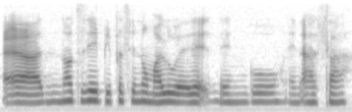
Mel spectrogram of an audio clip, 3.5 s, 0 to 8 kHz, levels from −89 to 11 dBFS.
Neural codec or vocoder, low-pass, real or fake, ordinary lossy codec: none; 7.2 kHz; real; AAC, 48 kbps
